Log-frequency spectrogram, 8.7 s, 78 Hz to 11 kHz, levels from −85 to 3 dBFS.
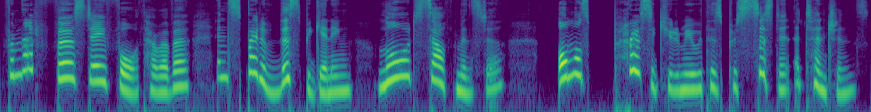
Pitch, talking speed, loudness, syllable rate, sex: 270 Hz, 140 wpm, -20 LUFS, 5.0 syllables/s, female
